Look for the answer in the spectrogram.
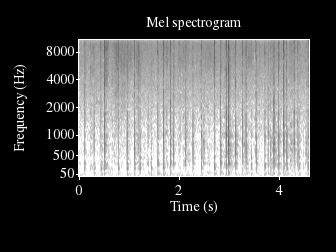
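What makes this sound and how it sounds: Fingertips and long nails tap rapidly on the folded-over flap of a large corrugated cardboard box filled with packing peanuts. About 25 short, dry taps sound in quick, uneven succession, each a crisp papery knock with a bright edge that dies away almost instantly. The result is a light, patter-like rhythm with little low end.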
